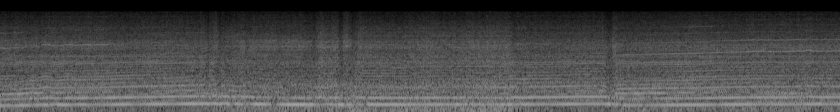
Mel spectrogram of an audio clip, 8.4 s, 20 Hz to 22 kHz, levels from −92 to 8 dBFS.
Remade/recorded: recorded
